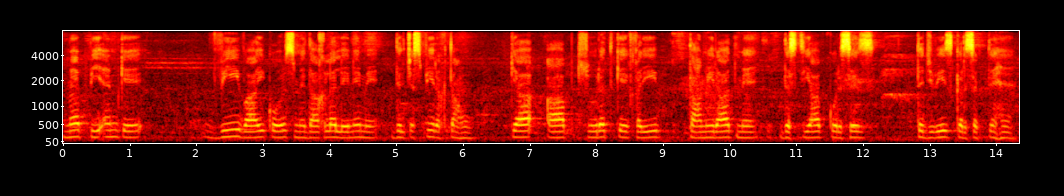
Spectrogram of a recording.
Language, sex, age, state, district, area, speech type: Urdu, male, 18-30, Uttar Pradesh, Saharanpur, urban, read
